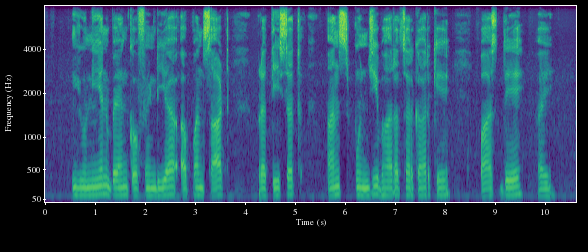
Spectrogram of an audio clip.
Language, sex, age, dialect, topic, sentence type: Magahi, male, 31-35, Southern, banking, statement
